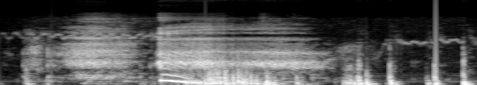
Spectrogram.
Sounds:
Sigh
